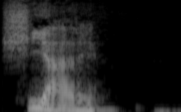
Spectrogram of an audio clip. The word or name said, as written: sciare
